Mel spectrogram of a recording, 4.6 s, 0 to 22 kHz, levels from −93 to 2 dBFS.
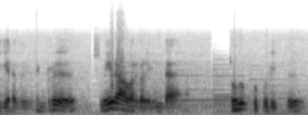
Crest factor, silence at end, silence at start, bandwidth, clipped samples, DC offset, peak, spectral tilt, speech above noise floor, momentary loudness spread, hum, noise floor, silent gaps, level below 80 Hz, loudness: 14 dB; 0.05 s; 0 s; 6.6 kHz; 0.1%; under 0.1%; 0 dBFS; -9.5 dB/octave; 21 dB; 16 LU; none; -35 dBFS; none; -46 dBFS; -14 LUFS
